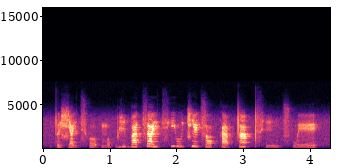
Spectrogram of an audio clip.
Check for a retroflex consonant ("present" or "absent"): absent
